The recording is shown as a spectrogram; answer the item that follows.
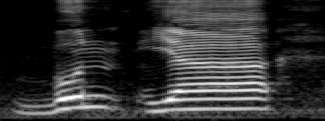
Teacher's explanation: آپ نے بغیر غنے کے اس کو پڑھنا ہے، اور یا الف زبر یا، کیونکہ یا الف مدہ آ گیا اس لیے ہم یا کو کسی قدر کھینچ کر پڑھیں گے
